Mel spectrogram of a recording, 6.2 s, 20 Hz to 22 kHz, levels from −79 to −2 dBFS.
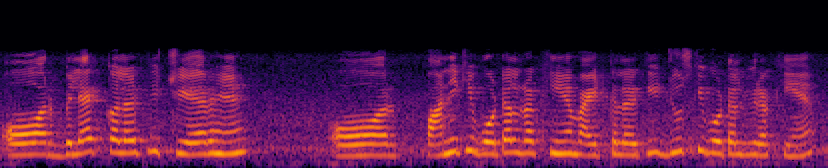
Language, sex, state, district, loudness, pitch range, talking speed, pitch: Hindi, female, Uttar Pradesh, Etah, -22 LUFS, 255-300 Hz, 205 wpm, 280 Hz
